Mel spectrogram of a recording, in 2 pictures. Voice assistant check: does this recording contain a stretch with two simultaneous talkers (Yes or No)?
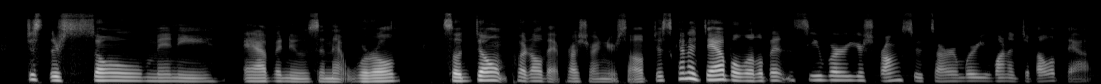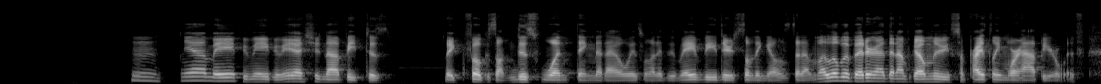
No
